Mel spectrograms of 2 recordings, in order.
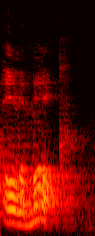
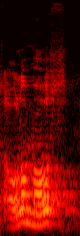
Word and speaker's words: Olomouc: Now, I was always pronouncing to myself this town, Olomouc, but the C is, in their language, is an S, more like an S sound, so it's Olomouc, Czech Republic.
